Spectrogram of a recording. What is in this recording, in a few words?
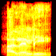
"alheli", espanhol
